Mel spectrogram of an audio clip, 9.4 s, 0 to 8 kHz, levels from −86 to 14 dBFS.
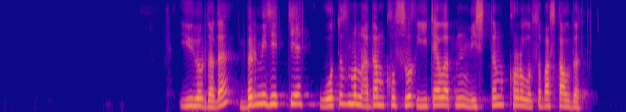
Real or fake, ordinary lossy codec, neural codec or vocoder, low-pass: fake; none; codec, 16 kHz, 0.8 kbps, ZipCodec; none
